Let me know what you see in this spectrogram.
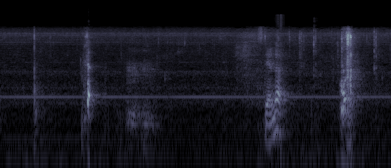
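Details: Shiba Inu sneezing on spoken command to beg for food: a few short, sharp nasal bursts over a steady background hum; cued sneezing.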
